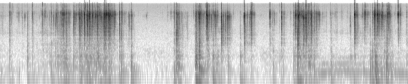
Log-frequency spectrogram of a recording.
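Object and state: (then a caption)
Bar of soap being carved. A metal utility knife blade carves and scrapes a solid mint-green bar of soap held in the hand, sending shavings and cubes falling off. Bursts of crisp, bright, gritty crunching and scraping come in several clusters separated by short silent pauses.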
